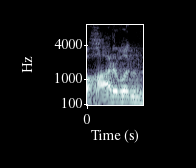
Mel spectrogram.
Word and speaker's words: हारवनी: एक कस्बा था ईरान के अंदर उसको हारवन कहते हैं। आमतौर पर लोग इसको मिस प्रोनाउंस करते हैं। ये हारवन है जगह और आपके मुर्शिद करीम ख्वाजा उस्माने हारवनी लोग इसको हारूनी पढ़ते हैं।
